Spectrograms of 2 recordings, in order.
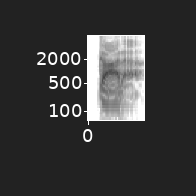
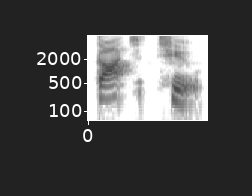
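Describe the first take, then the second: First: The words are reduced to 'gotta'. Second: The words are said in full as 'got to'.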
